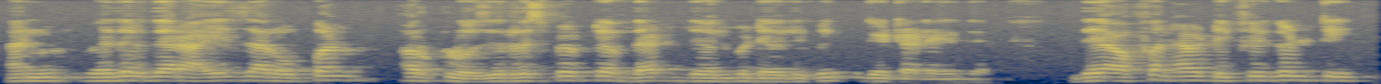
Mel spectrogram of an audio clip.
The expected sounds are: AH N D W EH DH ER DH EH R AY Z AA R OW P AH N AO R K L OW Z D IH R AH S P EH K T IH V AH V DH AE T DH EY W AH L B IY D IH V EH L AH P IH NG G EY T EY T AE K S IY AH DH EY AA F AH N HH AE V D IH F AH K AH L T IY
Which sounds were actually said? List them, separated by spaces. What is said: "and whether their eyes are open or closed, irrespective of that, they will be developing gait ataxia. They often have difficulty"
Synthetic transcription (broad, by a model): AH N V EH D ER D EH R AY Z AA R OW P AH N AO R K L OW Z IH R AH S P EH K T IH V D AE T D EY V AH L B IY D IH V L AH P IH NG G EY T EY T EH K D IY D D EY AA F AH N HH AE V D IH F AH K AH L T IY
